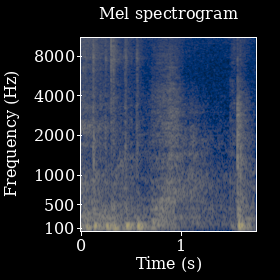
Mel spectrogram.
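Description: Keys tap on a computer keyboard while a command is entered into an R console, with a quick run of soft clicks followed by a pause and one last keystroke.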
